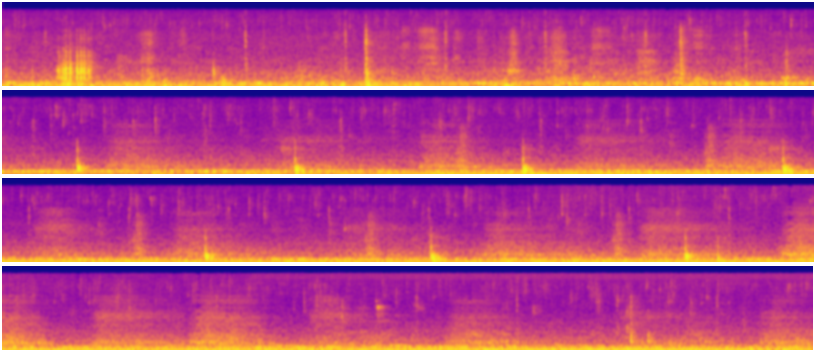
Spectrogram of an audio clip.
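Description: Liquid dripping about once every two seconds over a steady low hum, with soft sloshing of liquid near the end.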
